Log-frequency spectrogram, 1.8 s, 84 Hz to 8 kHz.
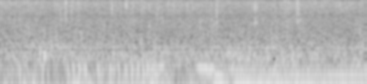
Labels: {"label": "biophony", "recorder": "SoundTrap 300"}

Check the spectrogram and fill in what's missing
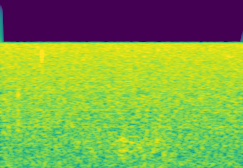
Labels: {"label": "ambient", "recorder": "HydroMoth"}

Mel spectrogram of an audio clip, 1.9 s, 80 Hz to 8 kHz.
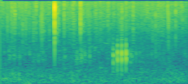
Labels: {"label": "biophony, damselfish", "recorder": "SoundTrap 500"}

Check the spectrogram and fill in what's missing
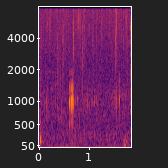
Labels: {"label": "biophony, damselfish", "recorder": "SoundTrap 500"}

